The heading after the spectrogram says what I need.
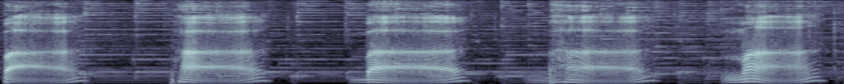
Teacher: તે બોલતી વખતે હોઠ એકબીજાને અડે છે, તેથી આ ઓષ્ઠ્ય વ્યંજન છે.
